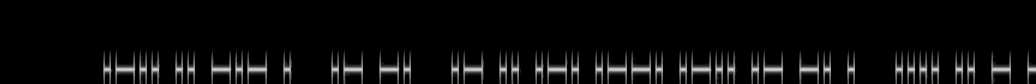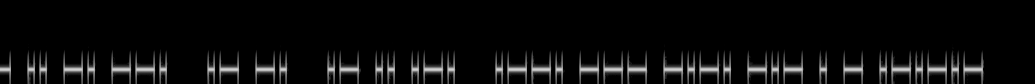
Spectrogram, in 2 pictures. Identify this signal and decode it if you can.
Morse code, heard as a keyed tone, about 20 wpm, 700 Hz. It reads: LIKE AN AIRPLANE HITTING AN AIR POCKET.
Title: A Sound Of Thunder 20wpm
